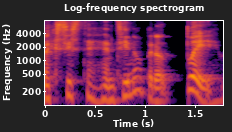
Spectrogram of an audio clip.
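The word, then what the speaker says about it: duì: Y esto se pronuncia tui. Tui. Nunca tui. Esto no existe en chino.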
